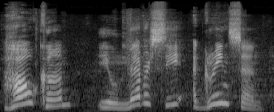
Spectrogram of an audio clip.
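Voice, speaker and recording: A man playing a chatty, excitable fallen alien angel who trades in space, gushing and rambling in an audio roleplay. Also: sits high, unhurried. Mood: eager, friendly. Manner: bubbly, gushing, rambling, apologetic.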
